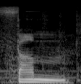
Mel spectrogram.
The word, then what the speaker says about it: thumb: No, I actually only pronounce the M.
